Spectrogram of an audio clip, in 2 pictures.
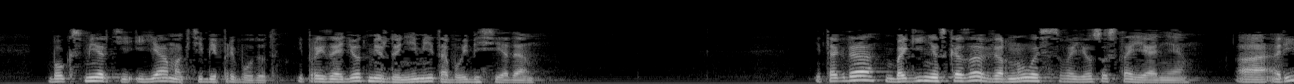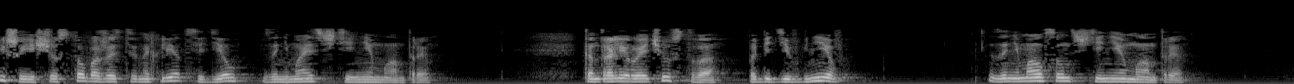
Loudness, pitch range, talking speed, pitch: -24 LUFS, 110-150 Hz, 95 wpm, 130 Hz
